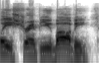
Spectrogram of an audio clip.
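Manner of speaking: put-on Australian or English accent. Joking about telling Australian and English accents apart: mock Australian or English accent. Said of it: "an Australian or English accent".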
